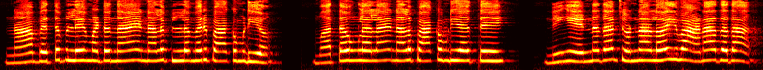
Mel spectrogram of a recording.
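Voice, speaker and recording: A woman's voice: very high voice, fairly even intonation, fairly quick, background noise. A woman voicing a bitter, complaining middle-aged mother-in-law in a cartoon. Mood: resentful. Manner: resentful, whining. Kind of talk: cartoon voice acting.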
